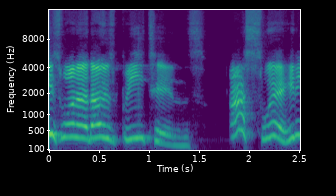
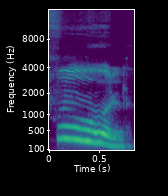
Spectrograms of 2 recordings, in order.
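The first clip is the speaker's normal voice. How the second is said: ordinary talk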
